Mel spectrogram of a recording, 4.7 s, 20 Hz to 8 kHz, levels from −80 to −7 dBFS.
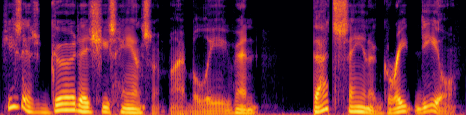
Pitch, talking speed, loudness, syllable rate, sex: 110 Hz, 180 wpm, -18 LUFS, 4.6 syllables/s, male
